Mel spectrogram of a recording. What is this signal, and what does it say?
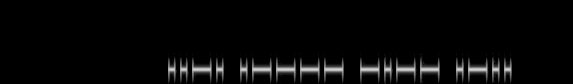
Morse code, heard as a keyed tone, about 20 wpm, 700 Hz. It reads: F1YL
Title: DXCC-100 Call Signs - 4 Characters - Repeated 3x - 20wpm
